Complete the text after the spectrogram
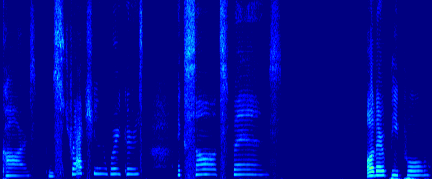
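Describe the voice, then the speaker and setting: A woman's voice: high voice, steady tone, extremely slow, long pauses, fairly bright tone, full character voice, poor audio. A woman playing a shy, sweet, lovestruck spider monster in an intimate roleplay audio, nervous and hesitant in her delivery. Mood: tender, soft. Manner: nervous, hesitant, stammering, gushing.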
